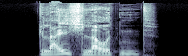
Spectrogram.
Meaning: 1. homophonous 2. monotonous 3. identical, conform
- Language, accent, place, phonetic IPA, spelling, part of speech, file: German, Germany, Berlin, [ˈɡlaɪ̯çlaʊ̯tn̩t], gleichlautend, adjective, De-gleichlautend.ogg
